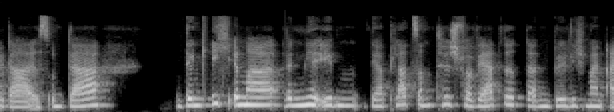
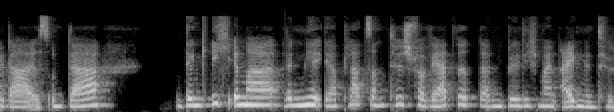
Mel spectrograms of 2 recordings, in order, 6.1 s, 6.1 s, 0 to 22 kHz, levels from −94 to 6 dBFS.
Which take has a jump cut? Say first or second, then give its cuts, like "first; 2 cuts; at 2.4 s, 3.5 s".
second; 1 cut; at 3.2 s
